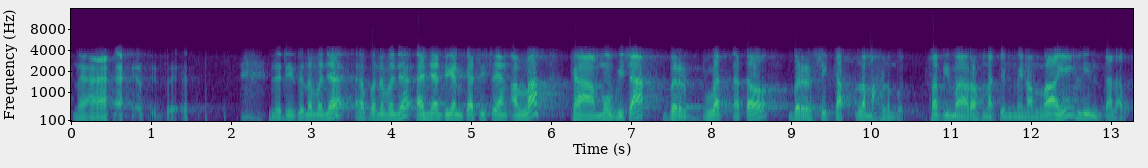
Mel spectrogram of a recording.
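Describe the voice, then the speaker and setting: A man preaching a dawn sermon, jumping between high emphatic bursts and low asides. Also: animated, measured pace. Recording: tinny phone-like sound with long hall reverb.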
